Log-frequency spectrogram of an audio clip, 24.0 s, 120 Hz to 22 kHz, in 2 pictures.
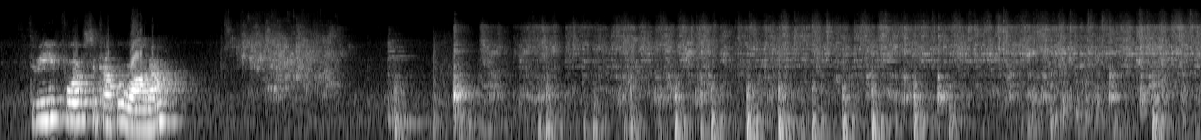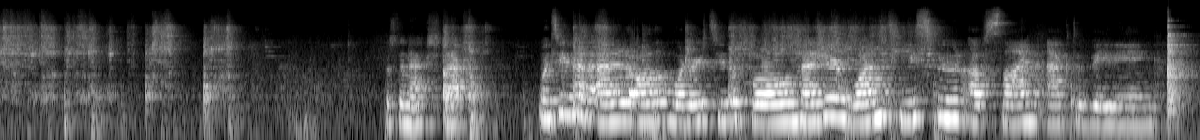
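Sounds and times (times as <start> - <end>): utensil stirring and scraping bowl: 4.5 - 14.7, 16.3 - 21.6.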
